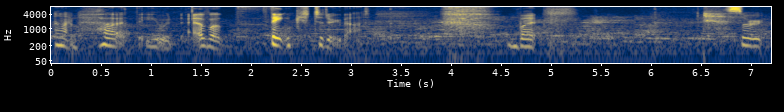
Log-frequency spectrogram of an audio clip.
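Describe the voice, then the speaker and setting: A young woman performing an emotional roleplay confession, halting and tearful, with many sighs and restarts. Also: mid-range voice, steady tone, a crowd in the background. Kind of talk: emotional ASMR fiancée roleplay monologue.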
